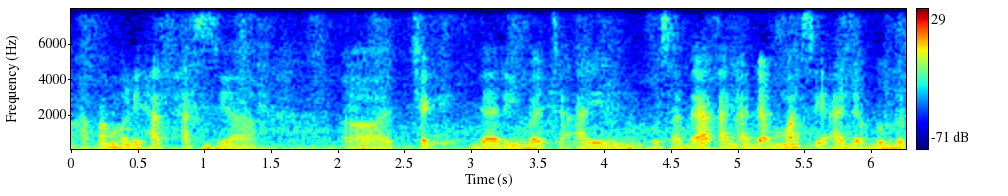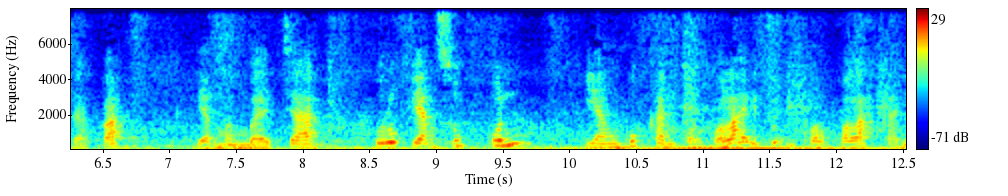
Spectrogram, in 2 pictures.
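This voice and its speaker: A woman teaching Quran recitation in a relaxed, informal lesson, explaining slowly with many fillers and sounding out syllables for her students. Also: on the low side. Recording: noisy background hiss.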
